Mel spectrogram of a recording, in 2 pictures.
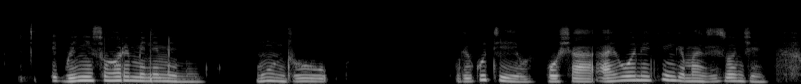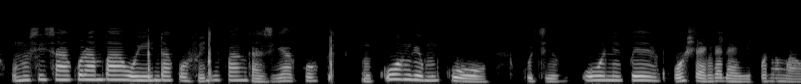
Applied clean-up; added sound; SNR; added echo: none; none; none; none.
